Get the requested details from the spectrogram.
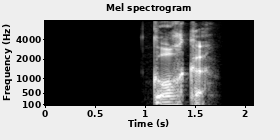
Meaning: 1. cucumber (plant) (Cucumis sativus) 2. cucumber (fruit) 3. long nose 4. piece of junk (a device that is considered subpar and outdated, especially of vehicles and computing equipment)
- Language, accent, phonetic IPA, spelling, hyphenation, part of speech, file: German, Germany, [ˈɡʊɐ̯.kə], Gurke, Gur‧ke, noun, De-Gurke.ogg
